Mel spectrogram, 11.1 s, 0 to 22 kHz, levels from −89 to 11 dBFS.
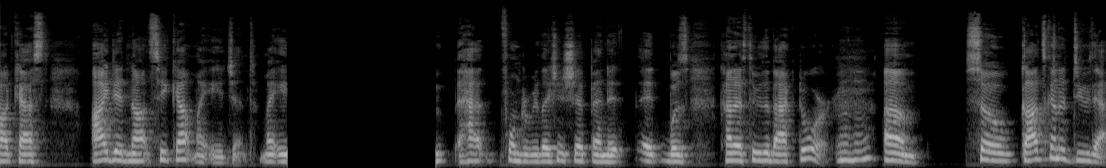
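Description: At 2.87 s the speech cuts to silence, an audio dropout to silence lasting about 1.5 s, until "had formed a relationship" resumes at 4.36 s. The input was likely lost while silence kept being written: a flat waveform line and a blank spectrogram band, with no room tone.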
